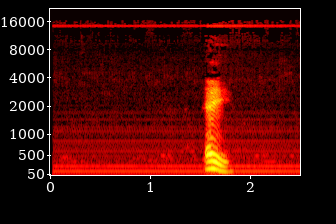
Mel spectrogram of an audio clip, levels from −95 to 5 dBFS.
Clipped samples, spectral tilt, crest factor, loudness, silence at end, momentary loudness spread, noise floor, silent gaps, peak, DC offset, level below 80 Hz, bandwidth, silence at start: under 0.1%; -7 dB/octave; 24 dB; -21 LUFS; 0.7 s; 27 LU; -50 dBFS; none; -4 dBFS; under 0.1%; -62 dBFS; 16.5 kHz; 1.55 s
